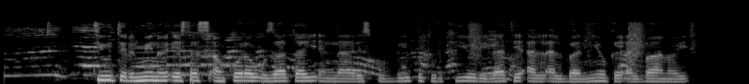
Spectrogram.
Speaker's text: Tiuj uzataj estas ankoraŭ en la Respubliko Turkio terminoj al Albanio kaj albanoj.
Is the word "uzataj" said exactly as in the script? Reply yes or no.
no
